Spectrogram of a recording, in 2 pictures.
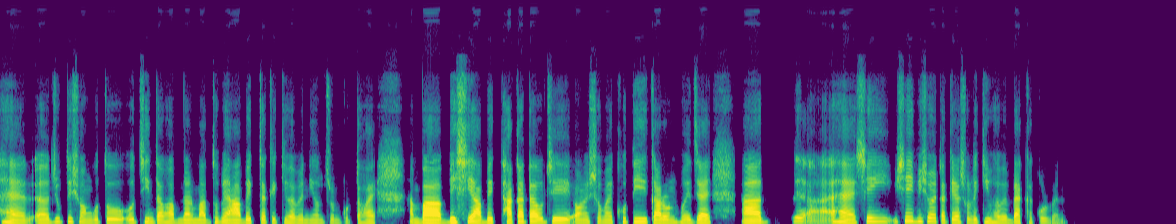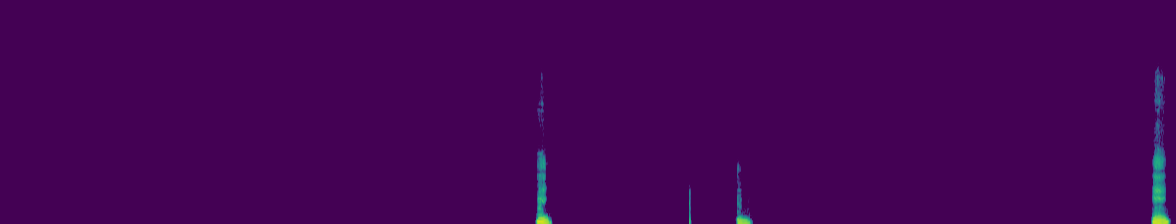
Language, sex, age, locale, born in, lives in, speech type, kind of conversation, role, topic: Bengali, female, 30-34, bn-BD, Bangladesh, Bangladesh, conversation, podcast, host, আপনি কীভাবে আবেগ ও যুক্তির মধ্যে ভারসাম্য রাখেন?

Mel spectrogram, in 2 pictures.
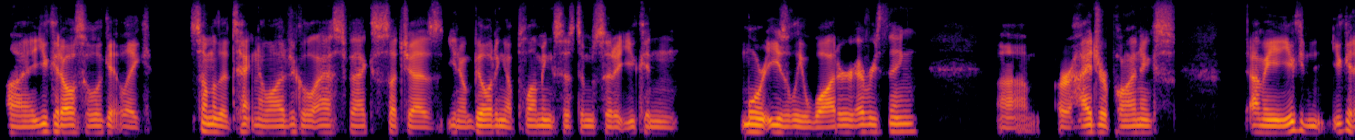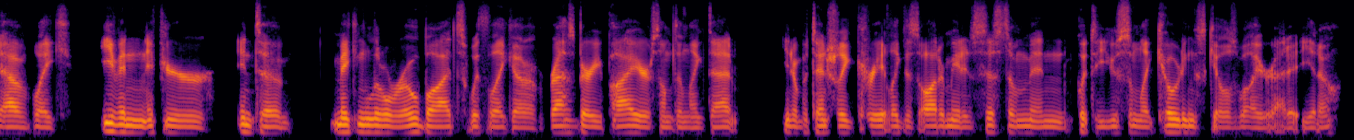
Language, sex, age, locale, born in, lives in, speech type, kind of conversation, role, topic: English, male, 40-44, en-US, United States, United States, conversation, podcast, guest, What inspires you most when you start a new creative project?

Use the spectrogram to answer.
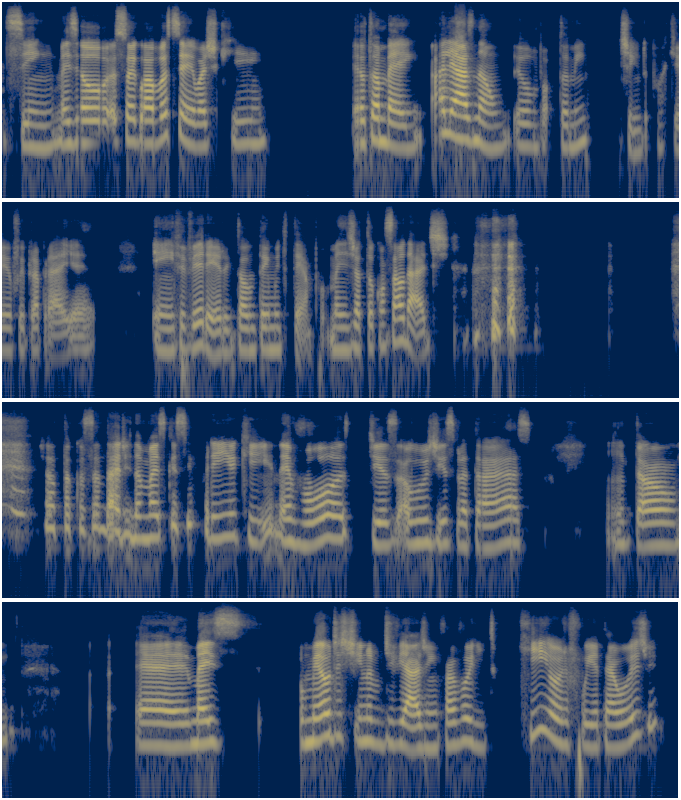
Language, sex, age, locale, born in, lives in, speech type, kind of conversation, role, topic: Portuguese, female, 30-34, pt-BR, Brazil, United States, conversation, unstructured, none, Quais são seus destinos de viagem favoritos e o que os torna especiais?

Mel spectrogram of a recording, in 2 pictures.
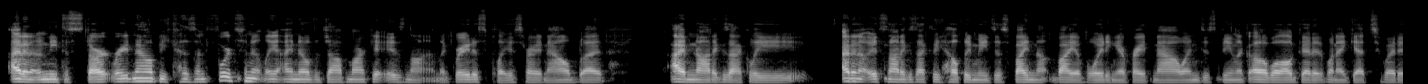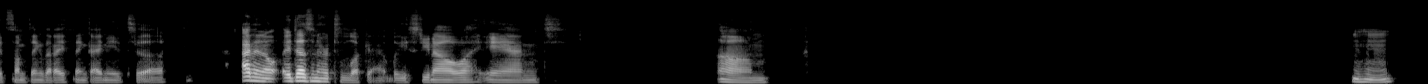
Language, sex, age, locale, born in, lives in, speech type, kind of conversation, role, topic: English, male, 25-29, en-US, United States, United States, conversation, advice, user, How can I reduce stress from financial worries?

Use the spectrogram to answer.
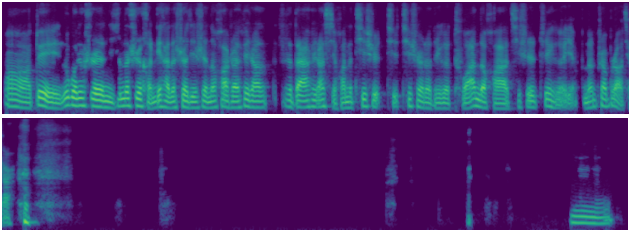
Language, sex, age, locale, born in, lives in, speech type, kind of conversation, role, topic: Chinese, male, 30-34, zh-CN, China, Germany, conversation, unstructured, none, 你喜欢自己动手做手工吗？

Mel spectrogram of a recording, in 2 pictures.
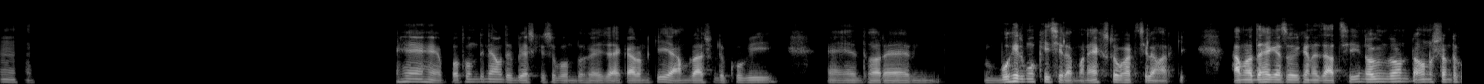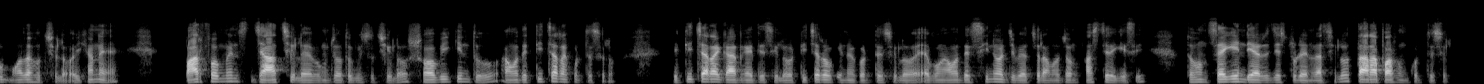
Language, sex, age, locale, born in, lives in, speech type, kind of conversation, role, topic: Bengali, male, 25-29, bn-BD, Bangladesh, Bangladesh, conversation, podcast, guest, কলেজে প্রথম দিন ঢোকার অভিজ্ঞতাটা কীভাবে কেটেছিল মনে আছে?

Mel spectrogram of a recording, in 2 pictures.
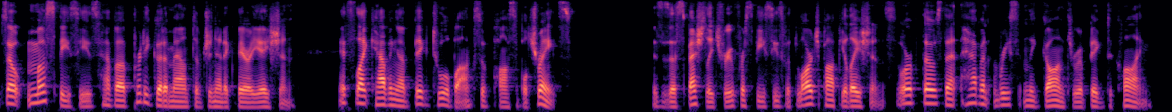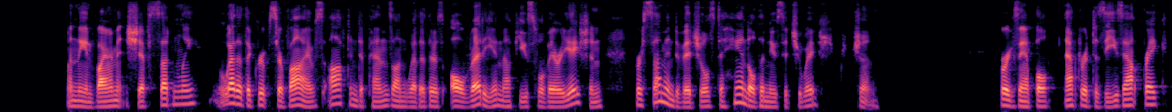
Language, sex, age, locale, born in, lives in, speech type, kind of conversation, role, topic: English, male, 25-29, en-US, United States, United States, read, expert-assistant, expert, Which has a bigger impact on evolution: random mutations or natural selection?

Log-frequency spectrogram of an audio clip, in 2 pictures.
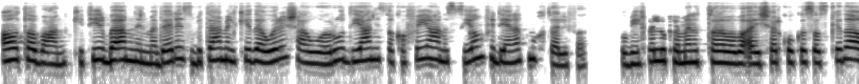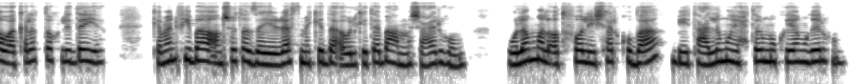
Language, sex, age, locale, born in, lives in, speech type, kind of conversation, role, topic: Arabic, female, 25-29, ar-EG, Egypt, Italy, read, expert-assistant, expert, بيقولوا إن فكرة الصيام موجودة في أغلب الديانات، هل ده فعلاً صح؟ وإيه أوجه التشابه والاختلاف؟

